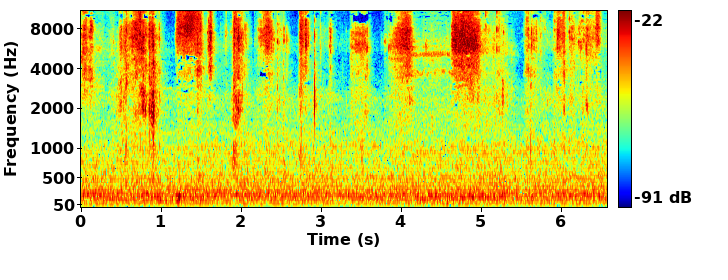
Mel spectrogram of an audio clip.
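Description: Canadian polymer banknotes crinkling and rustling as a spread of bills is gathered into a stack and handled, in a string of short, crisp rustles.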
